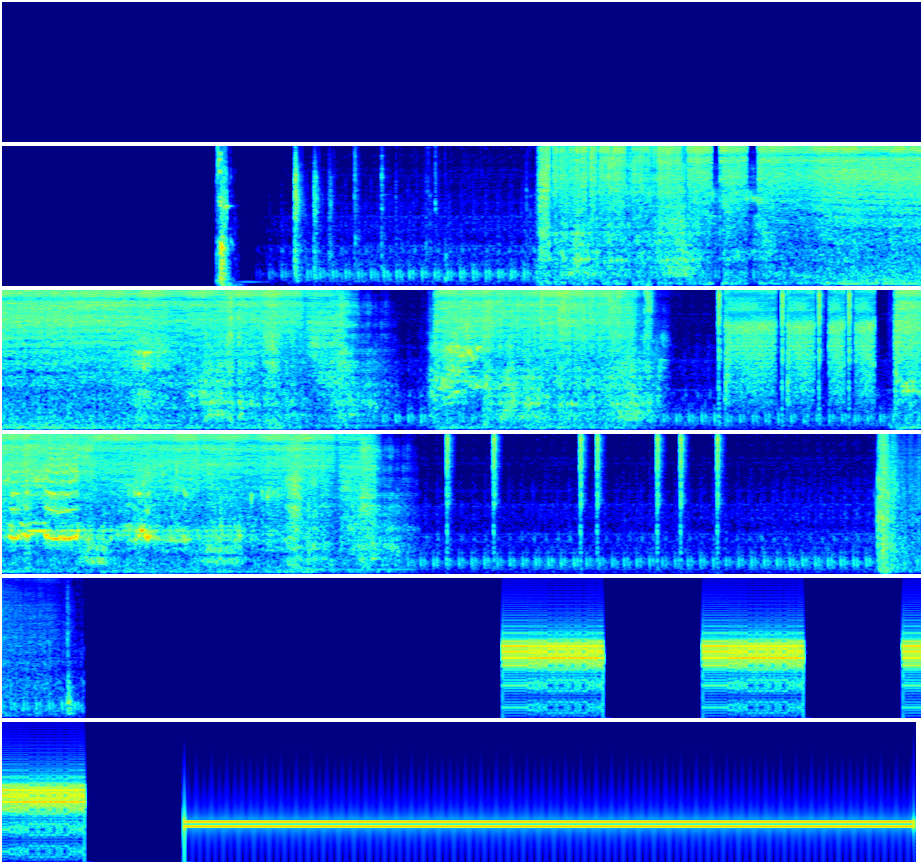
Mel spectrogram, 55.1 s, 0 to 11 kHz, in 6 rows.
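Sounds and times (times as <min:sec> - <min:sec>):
clicks: 0:33.3 - 0:34.9.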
